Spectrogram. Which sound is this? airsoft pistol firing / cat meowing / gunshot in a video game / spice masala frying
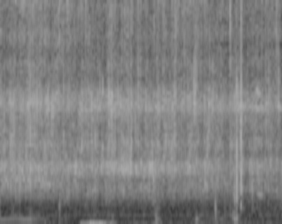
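spice masala frying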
